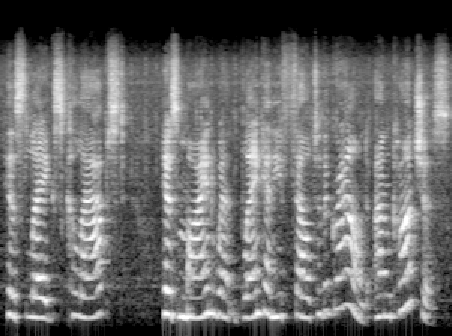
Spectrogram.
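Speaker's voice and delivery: usual speaking voice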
